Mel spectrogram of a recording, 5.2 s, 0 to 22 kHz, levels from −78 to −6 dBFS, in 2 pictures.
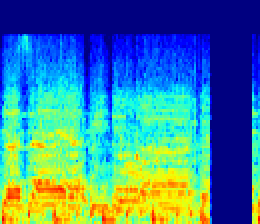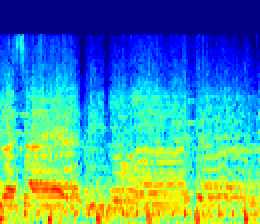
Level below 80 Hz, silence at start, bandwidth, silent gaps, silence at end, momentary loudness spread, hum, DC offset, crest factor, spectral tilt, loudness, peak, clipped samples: -34 dBFS; 0 s; 11.5 kHz; 2.10-2.51 s; 0 s; 5 LU; none; under 0.1%; 14 dB; -6.5 dB/octave; -20 LUFS; -6 dBFS; under 0.1%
